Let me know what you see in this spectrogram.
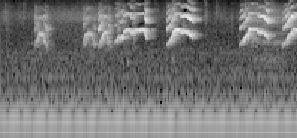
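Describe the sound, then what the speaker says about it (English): A pet bird screeching and squawking in repeated harsh bursts, loud and close, with short pauses between calls over a steady low hum. "Stop screaming! Why are you screaming, bird?"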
